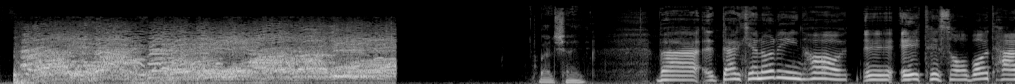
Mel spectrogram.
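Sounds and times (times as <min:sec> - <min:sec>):
students chanting slogans at a rally at the University of Qom: 0:00.1 - 0:04.0
speech: 0:05.4 - 0:06.0, 0:06.6 - 0:10.1.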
